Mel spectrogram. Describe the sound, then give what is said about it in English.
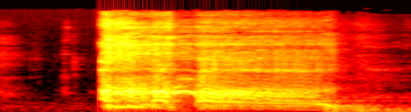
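A single loud cough from a person who has been sick for the last couple of weeks bursts out of silence, harsh and raspy, with a brief catch partway through before trailing off into a rough, throaty rattle. No one speaks. “Ooh, that's what my cough sounds looks like.”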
